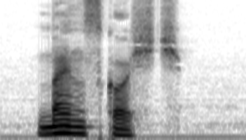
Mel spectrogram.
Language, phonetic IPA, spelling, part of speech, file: Polish, [ˈmɛ̃w̃skɔɕt͡ɕ], męskość, noun, Pl-męskość.ogg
